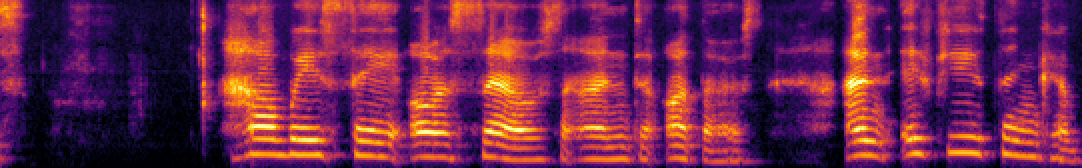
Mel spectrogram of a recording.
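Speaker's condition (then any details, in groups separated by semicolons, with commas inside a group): Motor neurone disease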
